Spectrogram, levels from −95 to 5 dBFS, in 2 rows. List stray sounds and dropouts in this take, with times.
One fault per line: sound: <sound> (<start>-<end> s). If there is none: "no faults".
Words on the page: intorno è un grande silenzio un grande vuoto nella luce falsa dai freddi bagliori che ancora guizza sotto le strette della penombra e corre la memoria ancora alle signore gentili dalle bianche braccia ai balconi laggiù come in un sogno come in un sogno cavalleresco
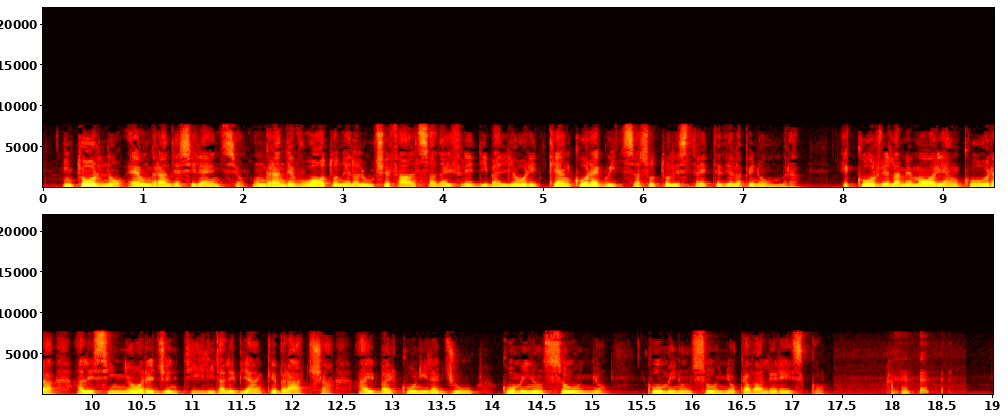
sound: laugh (17.9-18.6 s)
